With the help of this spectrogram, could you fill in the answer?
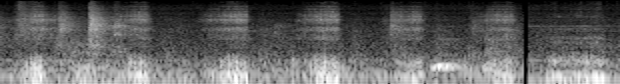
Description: #GermanShepherd #Puppy Four months old Cute German Shepherd Puppy is snoring.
